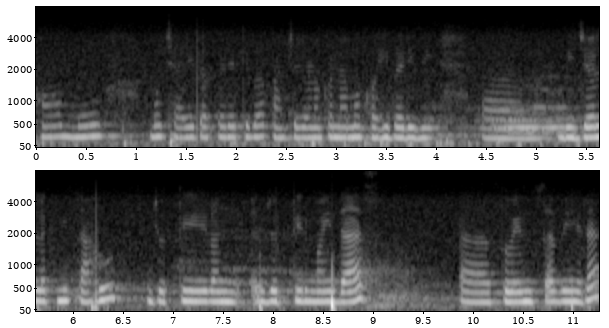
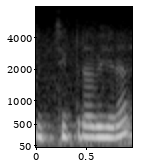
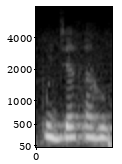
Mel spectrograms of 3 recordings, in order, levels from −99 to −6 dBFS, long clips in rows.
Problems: low volume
